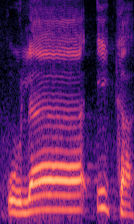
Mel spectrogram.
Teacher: اولئک، لام پر کھڑا زبر، اوپر مد کی علامت، یہ مد متصل ہے، مد واجب بھی کہتے ہیں، مد لازم بھی کہتے ہیں۔ منیمم اس کو 4 الف کی مقدار کھینچ کر پڑھنا ضروری ہے، میگزیمم اس کو 6 الف کی مقدار کھینچ کر پڑھ سکتے ہیں۔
